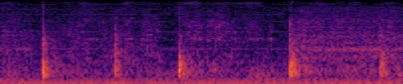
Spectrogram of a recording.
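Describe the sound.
Chalk or marker writing on a board during a lecture on order statistics and selection algorithms: five separate quick scratchy strokes, spaced irregularly over a faint steady hum, with no talking.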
